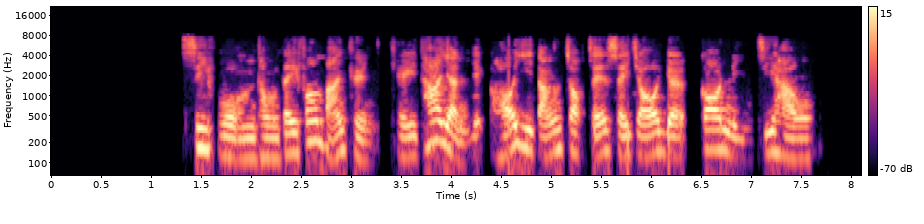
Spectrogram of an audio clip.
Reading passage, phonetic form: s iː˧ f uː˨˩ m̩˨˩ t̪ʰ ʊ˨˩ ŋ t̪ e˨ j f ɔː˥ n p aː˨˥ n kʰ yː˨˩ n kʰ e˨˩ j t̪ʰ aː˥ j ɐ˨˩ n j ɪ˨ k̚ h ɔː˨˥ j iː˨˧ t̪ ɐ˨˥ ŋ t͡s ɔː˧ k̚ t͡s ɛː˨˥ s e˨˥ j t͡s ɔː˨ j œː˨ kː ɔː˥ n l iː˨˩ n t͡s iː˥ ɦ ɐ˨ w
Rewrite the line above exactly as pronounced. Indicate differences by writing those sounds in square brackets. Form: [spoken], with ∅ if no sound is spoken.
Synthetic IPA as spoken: s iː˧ f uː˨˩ m̩˨˩ t̪ʰ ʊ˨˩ ŋ t̪ e˨ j f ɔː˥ [ŋ] p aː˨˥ n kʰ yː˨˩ n kʰ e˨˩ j t̪ʰ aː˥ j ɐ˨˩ n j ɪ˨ k̚ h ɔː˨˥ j iː˨˧ t̪ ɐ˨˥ ŋ t͡s ɔː˧ k̚ t͡s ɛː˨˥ s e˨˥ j t͡s [ɔː˨˥] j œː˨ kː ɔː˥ n l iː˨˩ n t͡s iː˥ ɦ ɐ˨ w

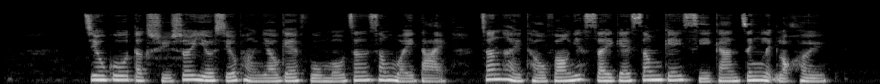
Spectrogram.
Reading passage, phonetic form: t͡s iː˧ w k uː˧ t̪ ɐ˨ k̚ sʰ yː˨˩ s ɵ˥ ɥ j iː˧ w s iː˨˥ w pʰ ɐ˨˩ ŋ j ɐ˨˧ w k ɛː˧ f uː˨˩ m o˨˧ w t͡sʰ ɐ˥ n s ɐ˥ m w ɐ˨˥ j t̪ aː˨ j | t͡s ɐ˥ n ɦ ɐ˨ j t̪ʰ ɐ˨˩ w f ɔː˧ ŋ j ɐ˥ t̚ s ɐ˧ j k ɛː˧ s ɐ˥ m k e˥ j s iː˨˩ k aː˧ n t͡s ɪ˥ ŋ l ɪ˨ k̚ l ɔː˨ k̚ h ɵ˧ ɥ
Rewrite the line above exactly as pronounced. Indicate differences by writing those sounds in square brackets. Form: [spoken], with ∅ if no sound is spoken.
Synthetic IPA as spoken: t͡s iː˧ w k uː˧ t̪ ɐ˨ k̚ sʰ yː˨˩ s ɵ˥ ɥ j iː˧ w s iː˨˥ w pʰ ɐ˨˩ ŋ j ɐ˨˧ w k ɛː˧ f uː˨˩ m o˨˧ w [t͡s] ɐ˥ n s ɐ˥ m w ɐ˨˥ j t̪ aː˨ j | t͡s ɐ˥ n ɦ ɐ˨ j t̪ʰ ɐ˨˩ w f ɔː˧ ŋ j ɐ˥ t̚ s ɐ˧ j k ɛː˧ s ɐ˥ m k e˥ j s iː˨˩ k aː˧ n t͡s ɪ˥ ŋ l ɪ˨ k̚ l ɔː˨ k̚ h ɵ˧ ɥ

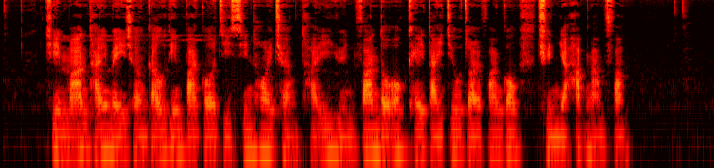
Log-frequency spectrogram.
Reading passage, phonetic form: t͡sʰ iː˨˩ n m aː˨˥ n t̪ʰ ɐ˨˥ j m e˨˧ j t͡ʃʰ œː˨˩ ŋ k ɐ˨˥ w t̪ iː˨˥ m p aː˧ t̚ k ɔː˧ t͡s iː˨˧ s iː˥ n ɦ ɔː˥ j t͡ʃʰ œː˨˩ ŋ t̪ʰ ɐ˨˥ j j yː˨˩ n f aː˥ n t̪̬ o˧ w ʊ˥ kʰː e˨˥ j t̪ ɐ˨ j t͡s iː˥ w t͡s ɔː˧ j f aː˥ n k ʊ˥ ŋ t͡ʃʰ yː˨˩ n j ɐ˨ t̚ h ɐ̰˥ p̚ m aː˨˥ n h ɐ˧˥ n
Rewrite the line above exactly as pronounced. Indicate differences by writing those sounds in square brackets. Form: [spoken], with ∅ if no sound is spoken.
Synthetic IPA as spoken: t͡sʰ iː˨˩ n m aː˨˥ n t̪ʰ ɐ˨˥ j m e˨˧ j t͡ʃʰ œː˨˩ ŋ k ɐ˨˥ w t̪ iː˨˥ m p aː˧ t̚ k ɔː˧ t͡s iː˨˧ s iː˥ n ɦ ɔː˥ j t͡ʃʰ œː˨˩ ŋ t̪ʰ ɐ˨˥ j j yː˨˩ n f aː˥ n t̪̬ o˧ w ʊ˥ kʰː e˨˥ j t̪ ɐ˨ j t͡s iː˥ w t͡s ɔː˧ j f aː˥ n k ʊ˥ ŋ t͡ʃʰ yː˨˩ n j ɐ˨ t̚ h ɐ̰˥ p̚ [ŋ] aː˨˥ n [f] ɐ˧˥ n

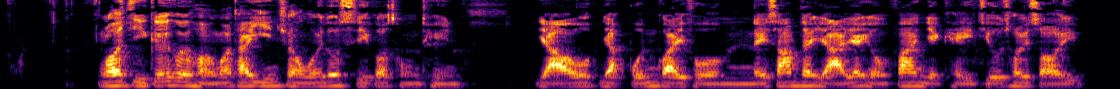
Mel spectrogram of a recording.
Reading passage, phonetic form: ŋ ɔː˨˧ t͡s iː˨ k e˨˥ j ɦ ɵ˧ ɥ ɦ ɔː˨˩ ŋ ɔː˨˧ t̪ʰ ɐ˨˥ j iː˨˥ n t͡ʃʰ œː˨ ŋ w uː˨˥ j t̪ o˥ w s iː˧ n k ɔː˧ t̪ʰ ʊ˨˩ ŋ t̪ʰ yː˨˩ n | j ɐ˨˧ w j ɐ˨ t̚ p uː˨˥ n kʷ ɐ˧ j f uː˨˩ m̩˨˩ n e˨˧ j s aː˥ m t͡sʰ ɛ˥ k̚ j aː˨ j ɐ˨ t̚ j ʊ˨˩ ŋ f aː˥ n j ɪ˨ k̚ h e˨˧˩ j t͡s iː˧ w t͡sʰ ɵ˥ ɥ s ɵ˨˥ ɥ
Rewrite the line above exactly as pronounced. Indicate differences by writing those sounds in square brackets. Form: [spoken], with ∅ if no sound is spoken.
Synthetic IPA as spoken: ŋ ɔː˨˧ t͡s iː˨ k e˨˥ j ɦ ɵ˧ ɥ ɦ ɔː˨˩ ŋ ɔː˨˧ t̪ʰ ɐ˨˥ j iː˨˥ n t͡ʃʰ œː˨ ŋ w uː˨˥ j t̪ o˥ w s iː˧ [∅] k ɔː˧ t̪ʰ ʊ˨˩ ŋ t̪ʰ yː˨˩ n | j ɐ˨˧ w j ɐ˨ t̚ p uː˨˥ n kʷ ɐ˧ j f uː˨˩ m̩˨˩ n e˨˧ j s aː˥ m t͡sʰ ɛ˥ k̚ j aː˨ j [ɐ˥] t̚ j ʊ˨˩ ŋ f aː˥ n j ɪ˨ k̚ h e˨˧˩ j t͡s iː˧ w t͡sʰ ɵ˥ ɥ s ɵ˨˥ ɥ

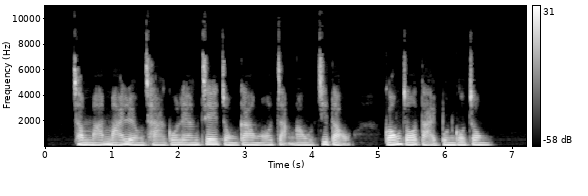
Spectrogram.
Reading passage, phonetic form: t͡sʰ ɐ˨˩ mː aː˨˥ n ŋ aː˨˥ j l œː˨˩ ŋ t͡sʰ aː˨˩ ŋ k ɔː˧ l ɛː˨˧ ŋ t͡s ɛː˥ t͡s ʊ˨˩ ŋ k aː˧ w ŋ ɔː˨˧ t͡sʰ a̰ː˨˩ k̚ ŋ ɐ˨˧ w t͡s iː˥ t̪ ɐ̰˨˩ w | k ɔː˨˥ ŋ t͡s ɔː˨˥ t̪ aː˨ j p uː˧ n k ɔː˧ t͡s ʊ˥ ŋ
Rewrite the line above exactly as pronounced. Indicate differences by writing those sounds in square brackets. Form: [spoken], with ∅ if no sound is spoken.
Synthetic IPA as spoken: t͡sʰ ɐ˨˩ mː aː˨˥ n [m] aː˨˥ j l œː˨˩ ŋ t͡sʰ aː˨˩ [∅] k ɔː˧ l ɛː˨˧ ŋ t͡s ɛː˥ t͡s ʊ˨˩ ŋ k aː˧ w ŋ ɔː˨˧ [t͡s] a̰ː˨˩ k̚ ŋ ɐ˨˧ w t͡s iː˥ t̪ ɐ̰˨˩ w | k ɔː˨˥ ŋ t͡s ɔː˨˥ t̪ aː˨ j p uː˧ n k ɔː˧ t͡s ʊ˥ ŋ

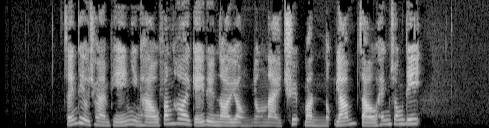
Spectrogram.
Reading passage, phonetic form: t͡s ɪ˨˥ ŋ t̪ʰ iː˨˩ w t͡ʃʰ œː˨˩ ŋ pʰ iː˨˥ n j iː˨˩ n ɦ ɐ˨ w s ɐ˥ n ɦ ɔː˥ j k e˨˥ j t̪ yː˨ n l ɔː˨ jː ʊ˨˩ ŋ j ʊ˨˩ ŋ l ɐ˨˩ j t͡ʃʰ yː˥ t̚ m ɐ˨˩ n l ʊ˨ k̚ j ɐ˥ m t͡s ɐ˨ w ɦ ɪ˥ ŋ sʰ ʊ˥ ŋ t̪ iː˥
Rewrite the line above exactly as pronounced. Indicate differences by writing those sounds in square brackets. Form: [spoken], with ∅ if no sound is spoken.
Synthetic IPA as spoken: t͡s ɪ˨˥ ŋ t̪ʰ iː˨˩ w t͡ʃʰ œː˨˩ ŋ pʰ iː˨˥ n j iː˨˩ n ɦ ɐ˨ w [f] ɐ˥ n ɦ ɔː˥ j k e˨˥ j t̪ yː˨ n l ɔː˨ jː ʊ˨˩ ŋ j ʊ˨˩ ŋ l ɐ˨˩ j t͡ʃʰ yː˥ t̚ m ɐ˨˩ n l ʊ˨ k̚ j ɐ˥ m t͡s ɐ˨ w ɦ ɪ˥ ŋ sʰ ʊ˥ ŋ t̪ iː˥

